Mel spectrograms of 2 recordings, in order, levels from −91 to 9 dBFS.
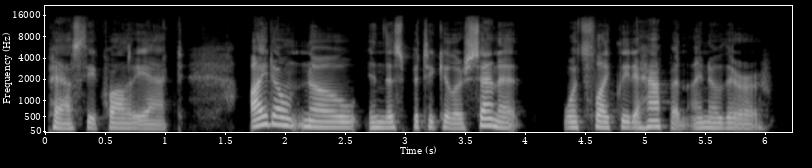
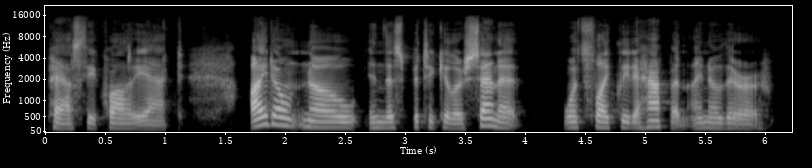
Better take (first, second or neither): first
